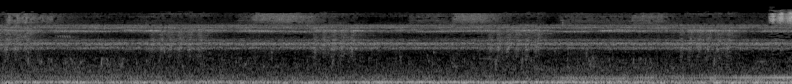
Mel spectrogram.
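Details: Crickets in a backyard in the North Georgia Mountains with a koi and goldfish pond, bird feeder and fire pit; a steady, layered high trill of many insects runs without pause, with soft low rumble underneath.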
